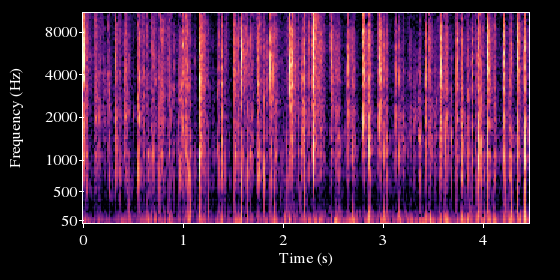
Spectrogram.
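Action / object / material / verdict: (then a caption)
tap / plastic game controller / plastic / none. Fingertips and nails rapidly tap the buttons and casing of a small hollow grey plastic SNES gamepad held close to the mic. The result is a fast, uneven stream of short, dry plastic clicks and taps with a bright, hollow tone centered around 1.1 kHz, each dying away almost instantly.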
